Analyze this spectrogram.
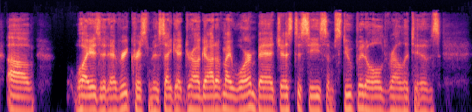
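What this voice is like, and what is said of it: Garfield cartoon cat character voice. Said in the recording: “I don't know if I do a good Garfield impersonation”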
